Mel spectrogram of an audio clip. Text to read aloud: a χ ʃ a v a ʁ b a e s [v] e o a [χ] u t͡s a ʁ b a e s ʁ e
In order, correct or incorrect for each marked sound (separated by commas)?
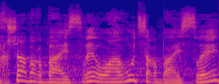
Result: incorrect, incorrect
